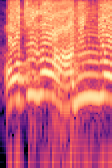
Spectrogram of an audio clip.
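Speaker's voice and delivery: high, loud, indignant market auntie; squealing disbelief at the squid seller; shouted Gyeongsang auntie. Acted. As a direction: protest like a baffled shopper. Gyeongsang woman argues, confused.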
